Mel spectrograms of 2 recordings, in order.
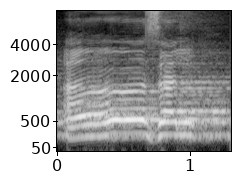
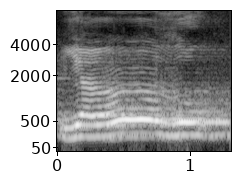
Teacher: نون ساکن کے بعد حروف اخفا میں سے ظا آ رہا ہے، اس لیے نون کی آواز کو ناک میں چھپا کر پڑھیں گے، اس کو اخفا کہتے ہیں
